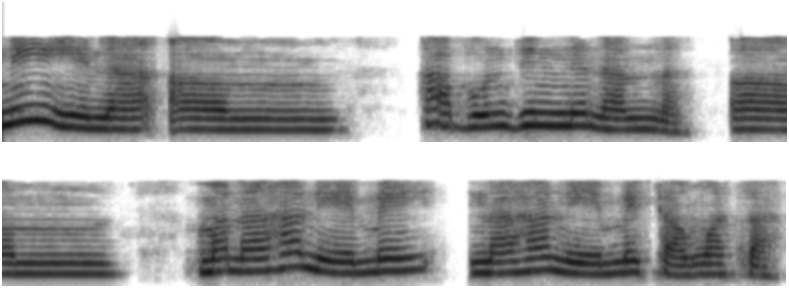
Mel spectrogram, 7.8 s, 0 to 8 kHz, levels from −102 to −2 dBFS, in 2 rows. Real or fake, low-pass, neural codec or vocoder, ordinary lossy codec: fake; 7.2 kHz; codec, 16 kHz, 4.8 kbps, FACodec; AAC, 16 kbps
